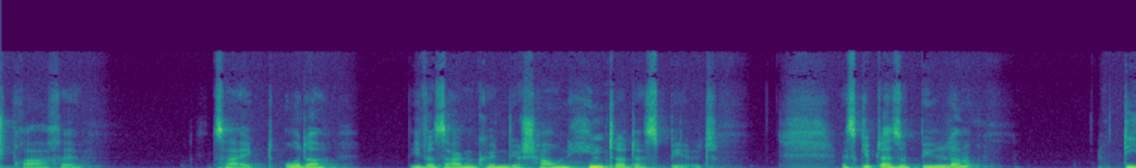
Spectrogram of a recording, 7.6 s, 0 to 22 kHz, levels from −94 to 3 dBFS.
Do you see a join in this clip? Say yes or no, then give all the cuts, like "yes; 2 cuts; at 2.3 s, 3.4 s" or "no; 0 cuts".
no; 0 cuts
